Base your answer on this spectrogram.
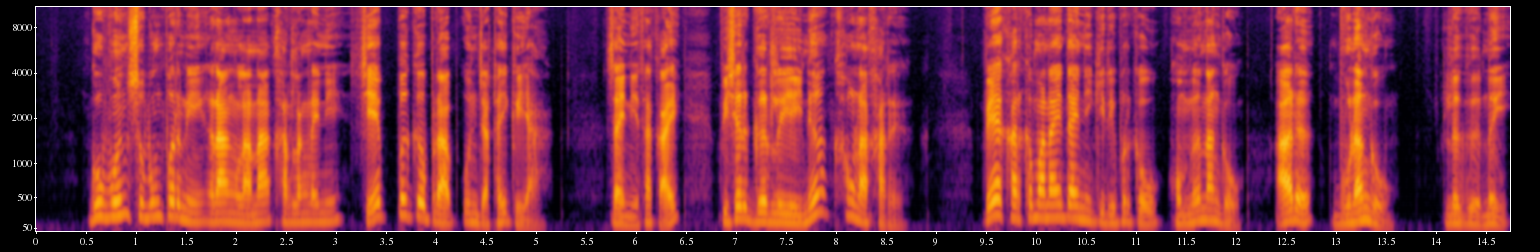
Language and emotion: Bodo, disgusted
